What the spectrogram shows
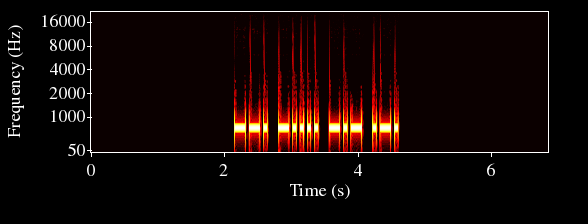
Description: Morse code, heard as a keyed tone, about 21 wpm, 700 Hz. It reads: G6KR
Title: DXCC-100 Call Signs - 4 Characters - Repeated 2x - 22wpm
